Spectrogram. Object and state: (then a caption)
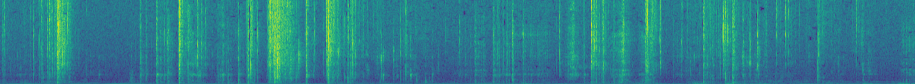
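Bar of soap being carved. A partly carved solid cream bar of Fa soap is held in the hand while a metal blade scrapes crunchy shavings from it. Dense, rapid crisp scraping and crackling crunches run throughout, with bright, sharp bursts over a steady low rumble.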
